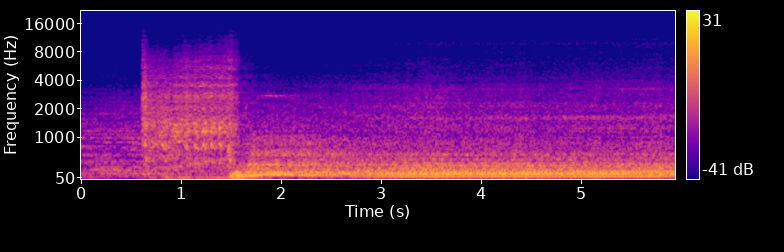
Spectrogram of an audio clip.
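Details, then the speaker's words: 2018 Mustang GT, Whipple supercharged on E85, about 5,400 miles: cranks, starts and settles to a lumpy idle with dull uneven knocking and ticking; severe piston slap found before dyno, bottom end to be rebuilt. "my dad called us ahead of time and let us know that the car has a severe piston slap and we went there to check it out to kind of hear what it sounds like"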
